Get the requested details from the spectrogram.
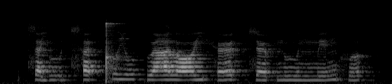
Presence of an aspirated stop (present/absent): present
